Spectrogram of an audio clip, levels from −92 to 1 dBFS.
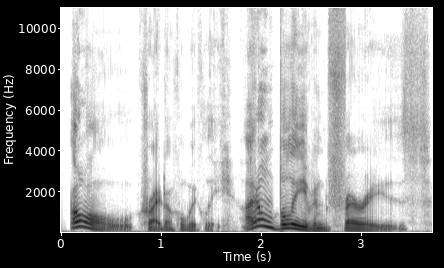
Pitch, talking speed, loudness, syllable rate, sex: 165 Hz, 145 wpm, -19 LUFS, 4.9 syllables/s, male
